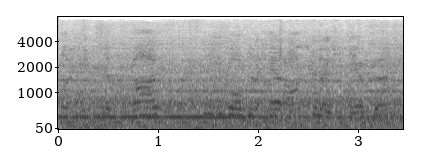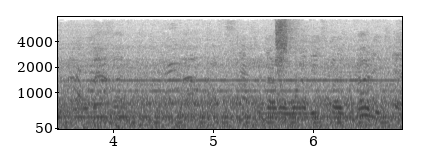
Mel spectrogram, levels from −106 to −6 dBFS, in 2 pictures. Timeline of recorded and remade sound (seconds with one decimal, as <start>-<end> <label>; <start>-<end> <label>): 0.0-0.4 recorded; 0.4-1.7 remade; 1.7-3.1 recorded; 3.1-4.0 remade; 4.0-6.9 recorded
